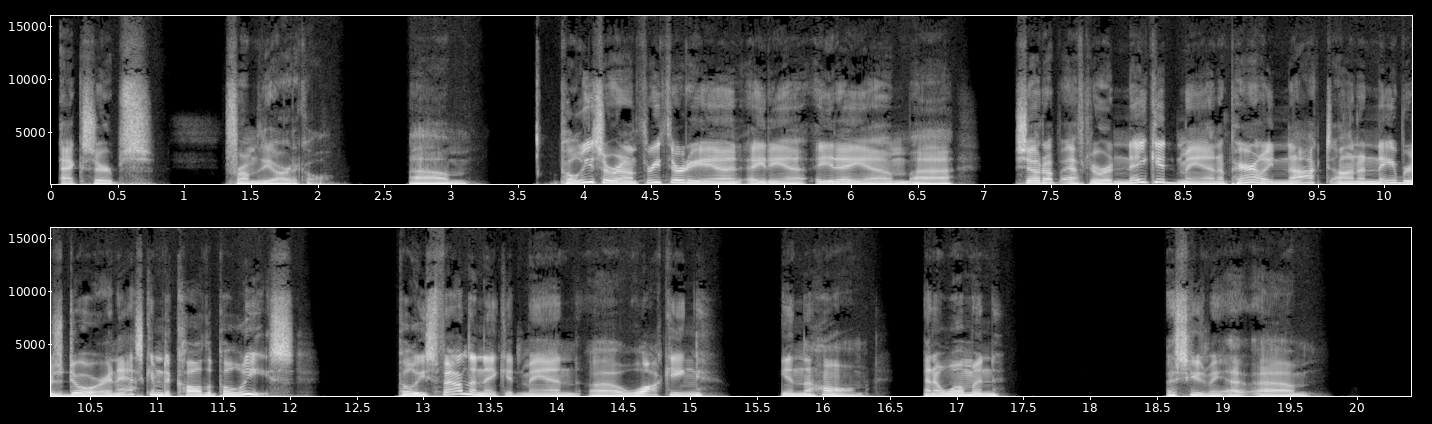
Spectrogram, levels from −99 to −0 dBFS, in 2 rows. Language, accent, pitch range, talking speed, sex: English, American, 115-185 Hz, 140 wpm, male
